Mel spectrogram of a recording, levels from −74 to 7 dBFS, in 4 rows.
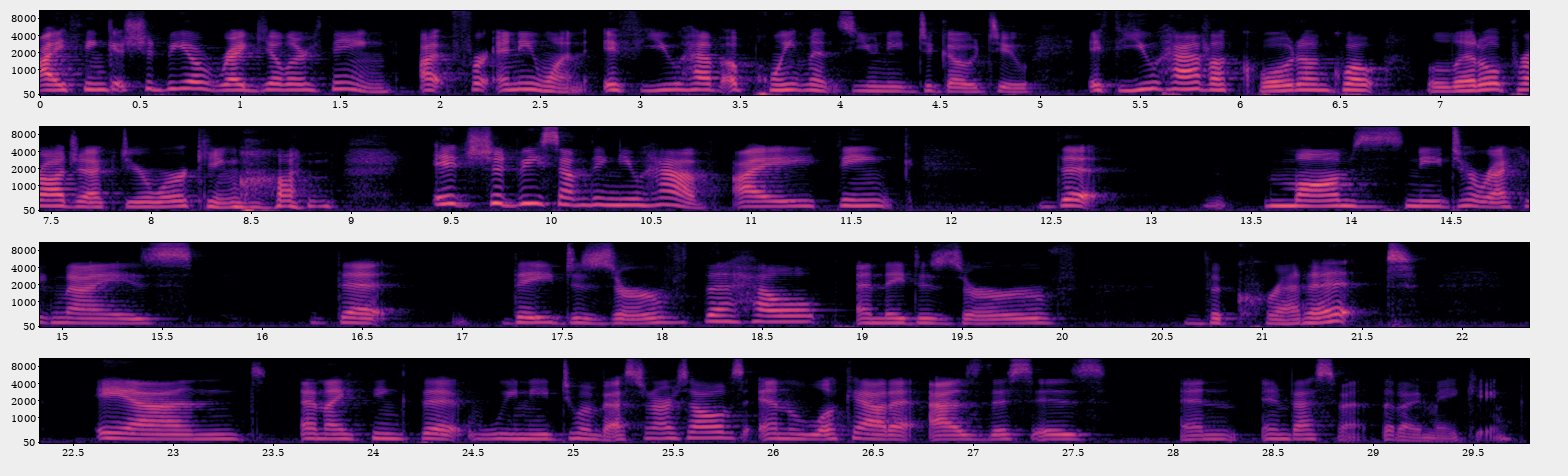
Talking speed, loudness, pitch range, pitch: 155 wpm, -29 LUFS, 170-220 Hz, 190 Hz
